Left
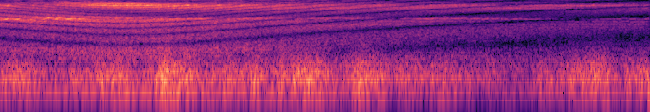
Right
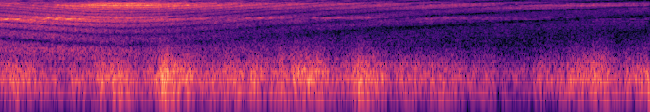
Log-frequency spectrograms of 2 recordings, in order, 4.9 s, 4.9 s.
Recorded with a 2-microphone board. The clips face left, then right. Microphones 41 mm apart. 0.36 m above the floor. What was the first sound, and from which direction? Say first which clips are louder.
A drone: even; 10° right (ahead or behind).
